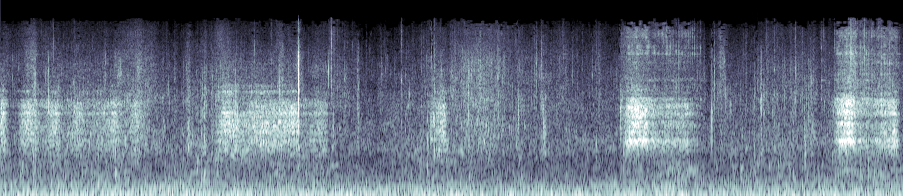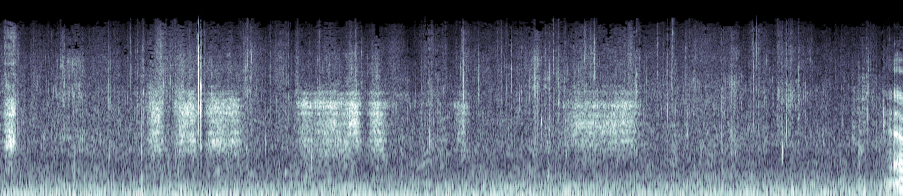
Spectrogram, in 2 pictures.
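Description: Fishing reel buzzing in short bursts, about nine times, as line goes out or is cranked in while a hooked fish is fought, over a steady low rumble of wind on the microphone.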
